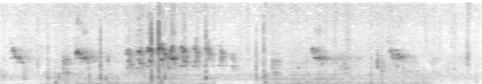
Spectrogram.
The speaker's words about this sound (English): Chirping sparrows and robins.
